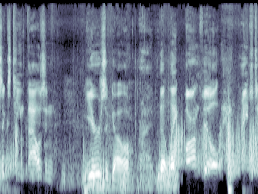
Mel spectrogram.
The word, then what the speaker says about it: Bonneville: Now look, so I studied this a little bit, and Bonneville, it's actually pronounced Bonneville, not Bonneville.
